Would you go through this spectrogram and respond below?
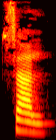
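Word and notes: sal: Spanish (Spain)

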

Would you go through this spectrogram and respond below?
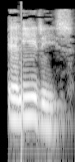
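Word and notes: el iris: Spanish (Spain)

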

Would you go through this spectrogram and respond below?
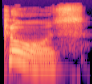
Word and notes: claws: British English

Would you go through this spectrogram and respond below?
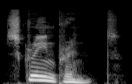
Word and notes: screen print: British English

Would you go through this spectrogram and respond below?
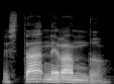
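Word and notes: esta nevando: Spain

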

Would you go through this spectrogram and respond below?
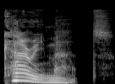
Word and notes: carry mat: British English

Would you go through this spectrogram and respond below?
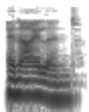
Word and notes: an island: British English

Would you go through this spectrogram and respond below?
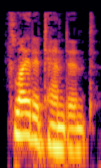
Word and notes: flight attendant: British English

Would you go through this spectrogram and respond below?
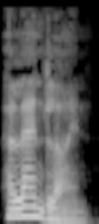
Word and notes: a landline: British English

